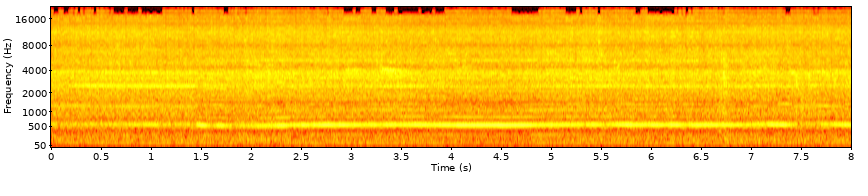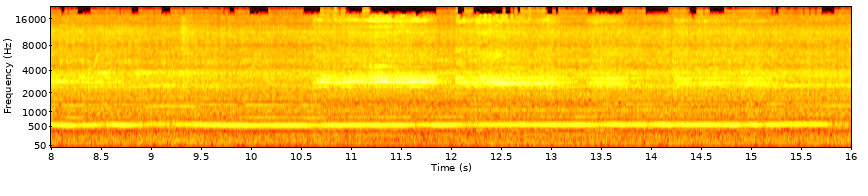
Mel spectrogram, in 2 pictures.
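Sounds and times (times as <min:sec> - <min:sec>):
diesel engine whining: 0:00.0 - 0:16.0.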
